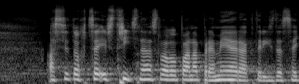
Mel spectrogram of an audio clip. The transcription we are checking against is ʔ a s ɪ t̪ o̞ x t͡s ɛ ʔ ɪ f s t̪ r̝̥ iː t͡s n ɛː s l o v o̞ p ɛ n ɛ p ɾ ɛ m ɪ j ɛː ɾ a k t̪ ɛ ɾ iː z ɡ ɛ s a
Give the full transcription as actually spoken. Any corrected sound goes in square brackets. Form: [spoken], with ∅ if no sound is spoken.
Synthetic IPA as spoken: ʔ a s ɪ t̪ o̞ x t͡s ɛ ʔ ɪ f s t̪ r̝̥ iː t͡s n ɛː s l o v o̞ p [a] n [a] p ɾ ɛ m ɪ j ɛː ɾ a k t̪ ɛ ɾ iː z [d] ɛ s [ɛ]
